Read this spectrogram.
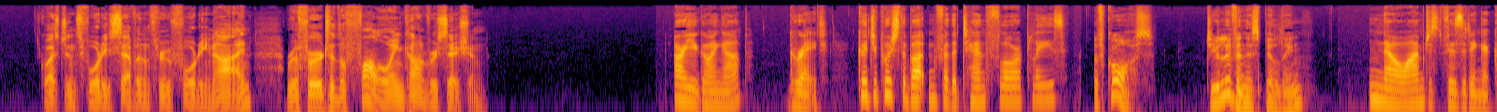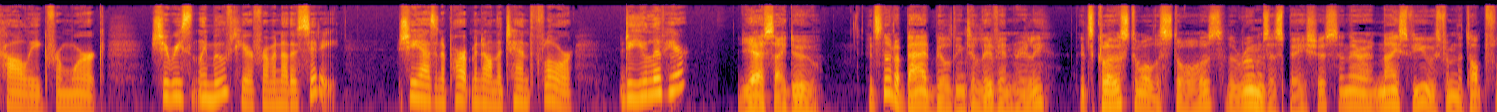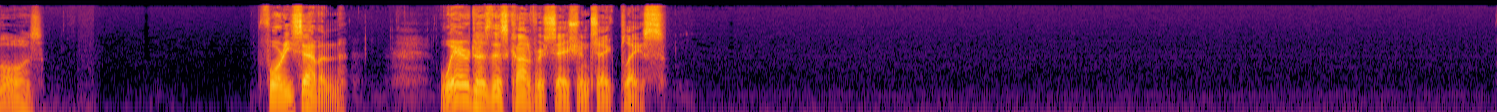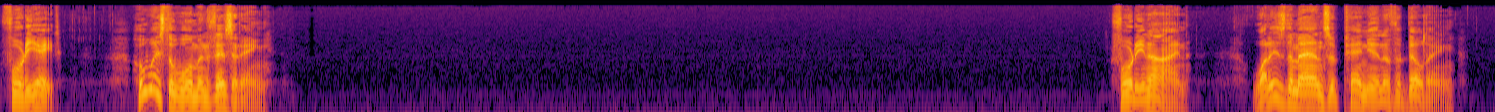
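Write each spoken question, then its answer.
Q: Where does this conversation take place?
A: In an elevator

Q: Who is the woman visiting?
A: A colleague from work

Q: What is the man's opinion of the building?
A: It's a good place to live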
